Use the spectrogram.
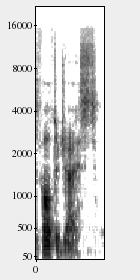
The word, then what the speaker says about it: Poltergeist: ghost that old polter gist of course is a German word and German's a language and it means things when it translates but sometimes the original words more fun to say and the only right way to say it is Poltergeist I said one the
